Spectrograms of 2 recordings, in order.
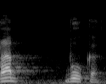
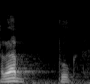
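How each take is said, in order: No difference in how they are said.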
